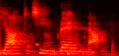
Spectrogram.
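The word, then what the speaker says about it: יַקְטִירֶנָּה: And you were correct in accenting it on the last syllable because 80% of the words will accent on the last syllable, but in this case, it's yaktirenna.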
